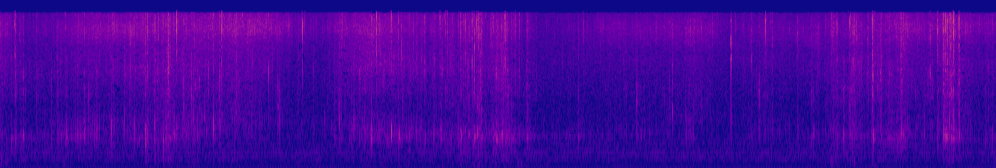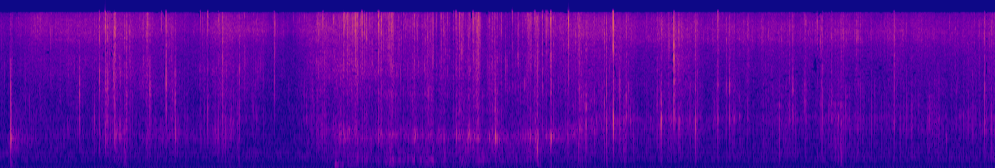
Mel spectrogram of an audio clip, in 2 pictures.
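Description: Long nails scratch across the plastic flip-sequin cover of a sequin-covered journal held in the hands. The result is a dense, irregular, crinkly rasp full of bright clicks and ticks as the sequins flip, swelling and easing in loudness throughout.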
